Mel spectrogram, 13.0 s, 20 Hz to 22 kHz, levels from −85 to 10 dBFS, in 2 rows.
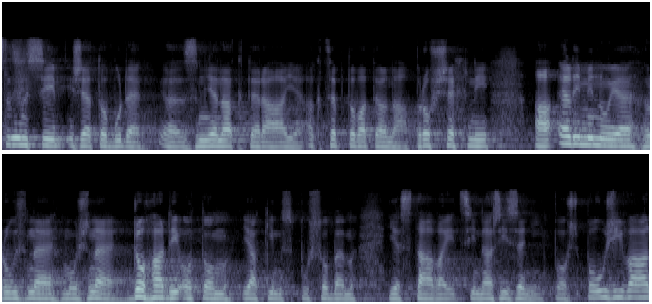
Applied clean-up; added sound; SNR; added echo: neural mask model Resemble Enhance denoiser.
